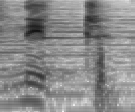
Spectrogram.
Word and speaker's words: knit: KNIT, निट, यहाँ K silent है।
